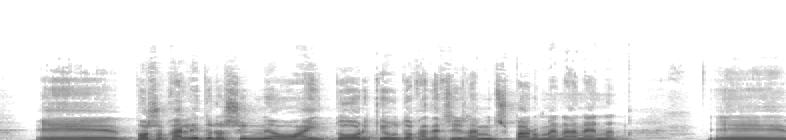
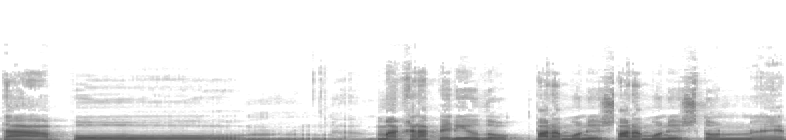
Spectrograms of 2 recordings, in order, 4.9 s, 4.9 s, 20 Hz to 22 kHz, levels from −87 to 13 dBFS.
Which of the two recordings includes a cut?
second; 2 cuts; at 2.4 s, 3.8 s

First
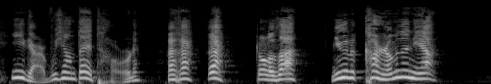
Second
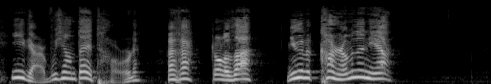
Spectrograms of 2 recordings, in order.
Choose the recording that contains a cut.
second; 1 cut; at 2.0 s

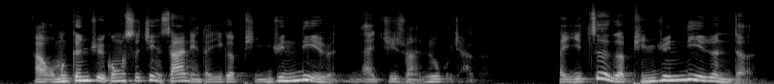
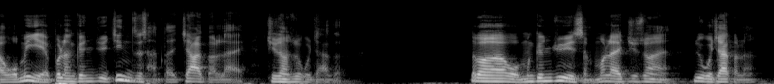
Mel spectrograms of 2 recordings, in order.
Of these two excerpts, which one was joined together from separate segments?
first; 1 cut; at 5.6 s

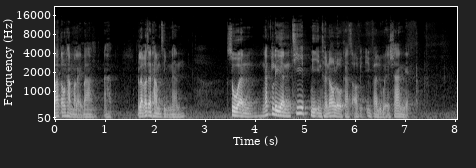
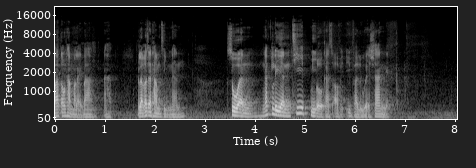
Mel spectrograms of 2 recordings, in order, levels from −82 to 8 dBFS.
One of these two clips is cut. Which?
second; 1 cut; at 5.2 s

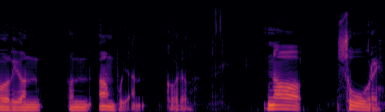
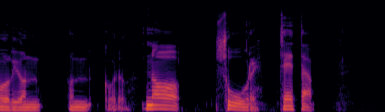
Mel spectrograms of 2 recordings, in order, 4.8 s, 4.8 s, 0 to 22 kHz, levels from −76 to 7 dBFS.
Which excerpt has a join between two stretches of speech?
second; 3 cuts; at 1.2 s, 1.7 s, 3.5 s

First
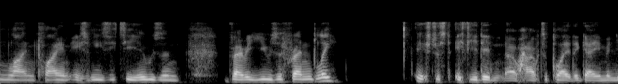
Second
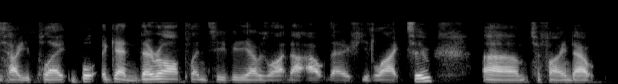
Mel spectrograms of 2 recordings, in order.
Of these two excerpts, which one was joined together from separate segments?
first; 1 cut; at 0.9 s

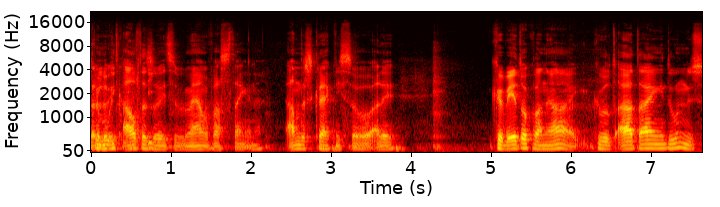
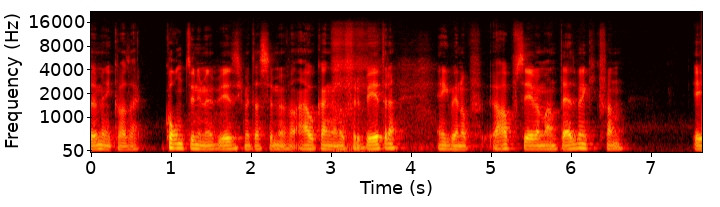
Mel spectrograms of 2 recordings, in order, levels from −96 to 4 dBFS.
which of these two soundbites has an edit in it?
first; 2 cuts; at 3.1 s, 5.5 s

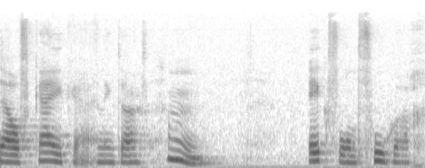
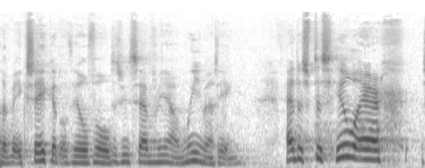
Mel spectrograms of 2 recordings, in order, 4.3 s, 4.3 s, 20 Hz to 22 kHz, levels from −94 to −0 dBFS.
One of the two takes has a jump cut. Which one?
second; 3 cuts; at 1.1 s, 2.1 s, 3.1 s

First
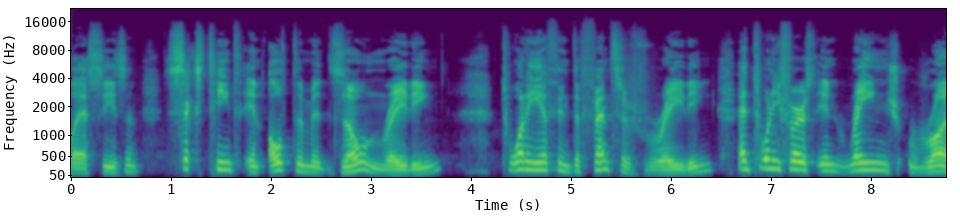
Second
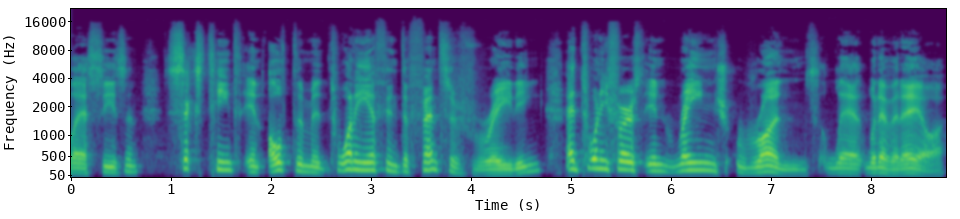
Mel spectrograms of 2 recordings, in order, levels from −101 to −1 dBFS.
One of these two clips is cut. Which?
second; 1 cut; at 2.6 s

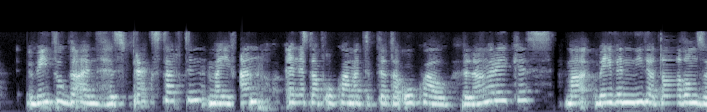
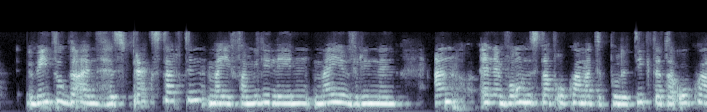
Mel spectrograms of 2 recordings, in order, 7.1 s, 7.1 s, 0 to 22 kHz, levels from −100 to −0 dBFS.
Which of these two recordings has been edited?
first; 4 cuts; at 2.3 s, 3.0 s, 3.8 s, 4.6 s

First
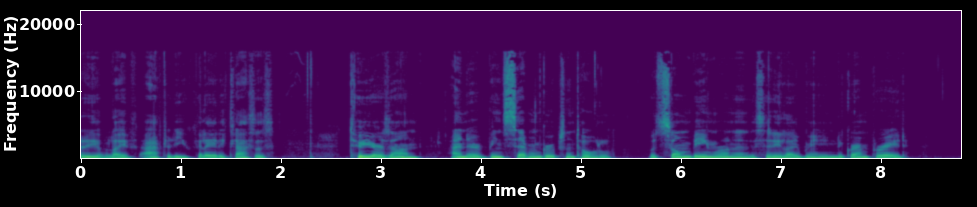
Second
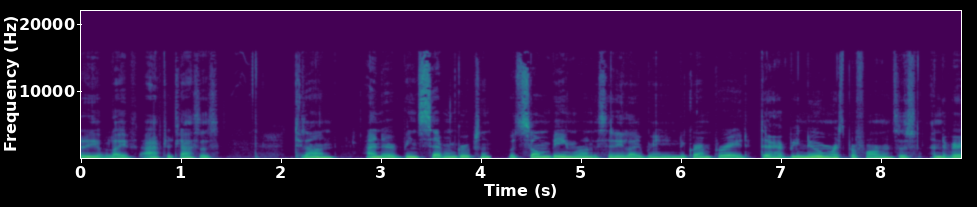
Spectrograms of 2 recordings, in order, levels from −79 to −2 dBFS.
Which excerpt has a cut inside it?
second; 5 cuts; at 0.9 s, 2.2 s, 4.1 s, 5.1 s, 6.7 s

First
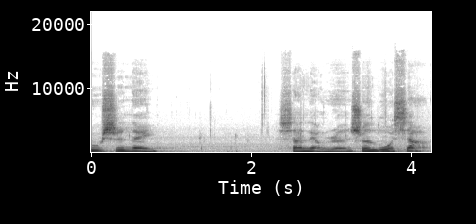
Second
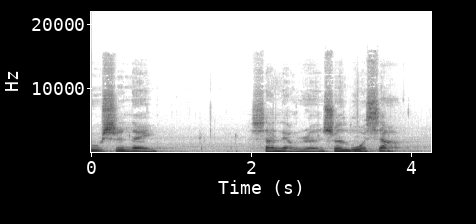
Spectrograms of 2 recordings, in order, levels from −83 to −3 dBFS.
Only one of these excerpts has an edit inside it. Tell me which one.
second; 1 cut; at 1.9 s

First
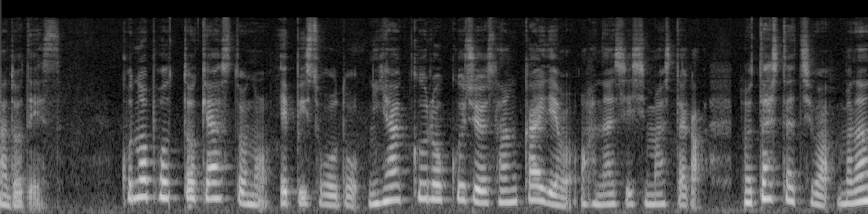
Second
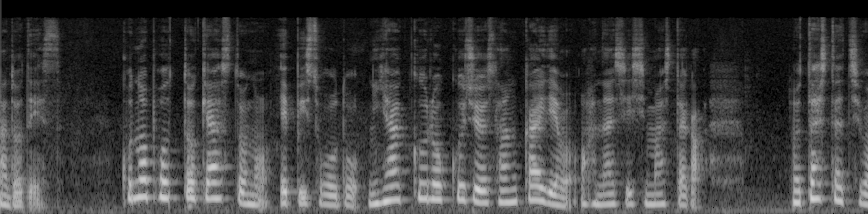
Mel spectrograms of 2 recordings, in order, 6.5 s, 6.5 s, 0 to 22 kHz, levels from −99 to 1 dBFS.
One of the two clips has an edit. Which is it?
first; 1 cut; at 5.5 s

